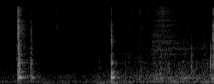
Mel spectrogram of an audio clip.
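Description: Two sharp clicks of a thin clear PET plastic bottle being pierced and cut with scissors, one just after the start and one about a second in.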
